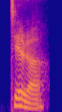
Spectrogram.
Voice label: "terror", Indian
